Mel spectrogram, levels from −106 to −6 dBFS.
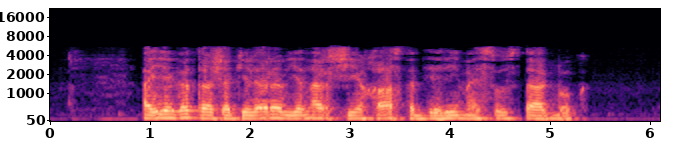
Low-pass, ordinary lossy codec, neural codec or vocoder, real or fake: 5.4 kHz; AAC, 24 kbps; codec, 16 kHz, 16 kbps, FreqCodec, larger model; fake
